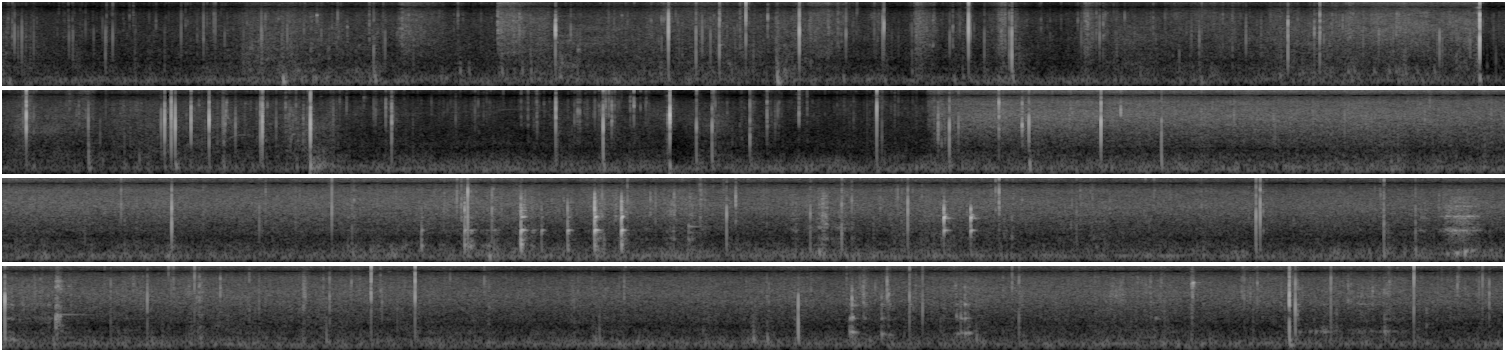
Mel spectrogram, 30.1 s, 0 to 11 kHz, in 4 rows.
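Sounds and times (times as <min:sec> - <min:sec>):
sharp pops and crackles: 0:00.0 - 0:30.0
food sizzling on hot stone: 0:10.3 - 0:30.0.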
